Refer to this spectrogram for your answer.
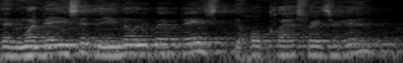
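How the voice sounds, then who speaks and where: There is audible room echo and noticeable background noise. A man speaks at a fairly high pitch. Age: 70s. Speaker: poet. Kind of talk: panel discussion. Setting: gallery talk with audience. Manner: animated.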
